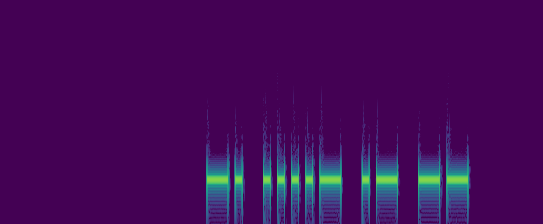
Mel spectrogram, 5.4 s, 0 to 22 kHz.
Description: Morse code, heard as a keyed tone, about 17 wpm, 700 Hz. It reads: N4AM
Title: USA Call Signs - 4 Characters - Repeated 3x - 17wpm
